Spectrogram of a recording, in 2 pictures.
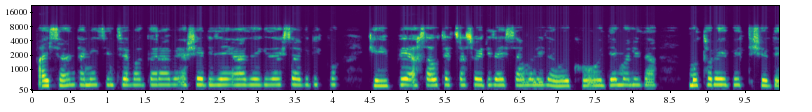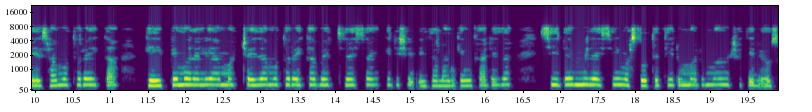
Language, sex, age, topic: Gamo, female, 18-24, government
